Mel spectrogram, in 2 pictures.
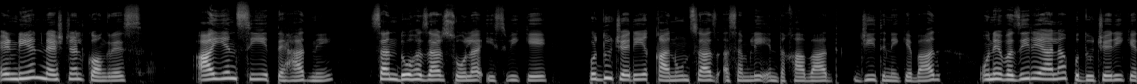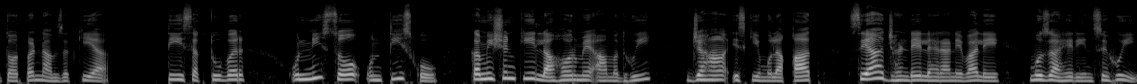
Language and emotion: Urdu, neutral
